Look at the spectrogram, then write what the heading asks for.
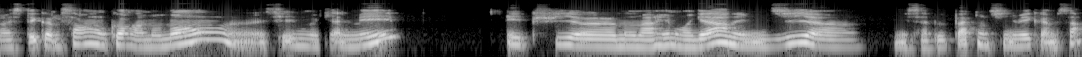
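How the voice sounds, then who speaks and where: A woman talks at a moderate pace. Her pauses are long and frequent. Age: 30s. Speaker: speaker and workplace wellbeing consultant. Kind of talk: testimony.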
